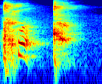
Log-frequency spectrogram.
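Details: Two short, high-pitched coughs from a feverish infant with a cough and cold; the fever is described as heavy, later easing.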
